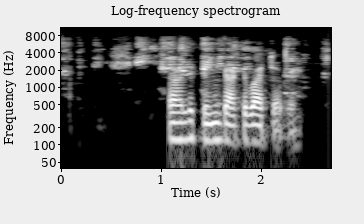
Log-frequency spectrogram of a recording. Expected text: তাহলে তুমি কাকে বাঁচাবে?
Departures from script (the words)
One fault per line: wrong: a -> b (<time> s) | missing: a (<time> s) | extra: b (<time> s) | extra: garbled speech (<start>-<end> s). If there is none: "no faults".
no faults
